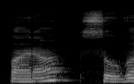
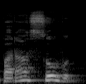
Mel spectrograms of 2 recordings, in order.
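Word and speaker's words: परा सुव: सोव को ध्यान से देखिए। यहां भी एक गलती होती है। बहुत सारे लोगों को ऐसा उच्चारण करते देखा जाता है। वह बोलते हैं पराशुभव। शुभ यानी हलंत लगा देते हैं।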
